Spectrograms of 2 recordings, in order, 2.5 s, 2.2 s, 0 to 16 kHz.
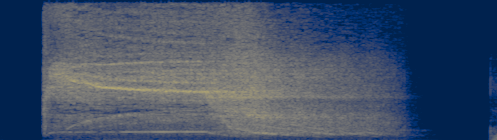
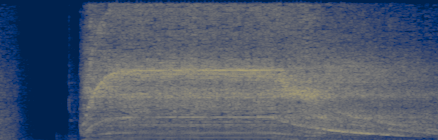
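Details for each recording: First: JJRC Yizhan Tarantula X6 H16 drone, tilted vertical with throttle up: one motor starts failing and squeals, a piercing high squeal bending in pitch, unlike the smooth healthy motors; failing motor lacks power, drone drifts to that side. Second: JJRC Yizhan Tarantula X6 H16 drone, good motor tested individually by tilting the drone so only the lower motor runs: clean steady high whine spinning up and winding down smoothly, unlike the failing motor that squeaks; normal motor run.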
